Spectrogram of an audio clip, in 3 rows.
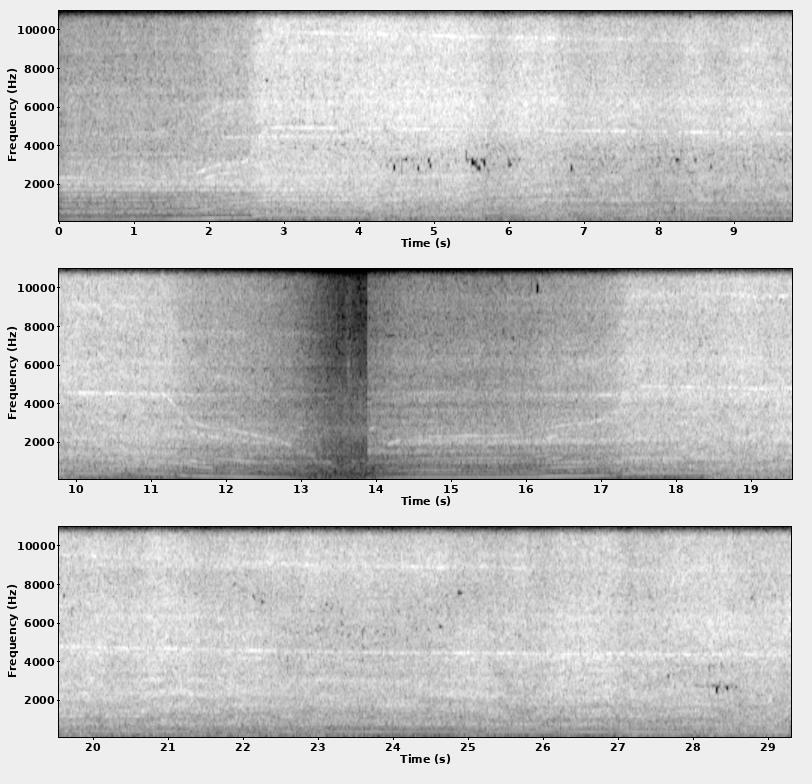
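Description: EGO 650 CFM cordless leaf blower running on a retrofitted cheap BLDC motor controller: its fan whine steps up from low to high speed about two seconds in and holds. Around the middle it winds down nearly to a stop, then spins back up in two steps to high speed and runs steadily. The repaired blower runs fine.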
